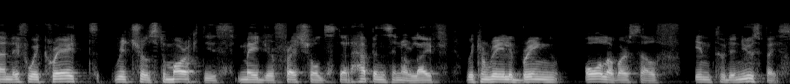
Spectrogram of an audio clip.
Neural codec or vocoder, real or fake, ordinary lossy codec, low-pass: none; real; MP3, 32 kbps; 7.2 kHz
